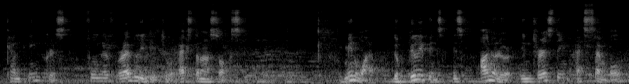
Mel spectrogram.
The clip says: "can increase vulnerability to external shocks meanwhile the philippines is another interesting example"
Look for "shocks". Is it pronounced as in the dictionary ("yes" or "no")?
no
